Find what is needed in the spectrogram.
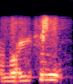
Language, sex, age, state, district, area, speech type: Bengali, male, 30-45, West Bengal, Jhargram, rural, conversation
